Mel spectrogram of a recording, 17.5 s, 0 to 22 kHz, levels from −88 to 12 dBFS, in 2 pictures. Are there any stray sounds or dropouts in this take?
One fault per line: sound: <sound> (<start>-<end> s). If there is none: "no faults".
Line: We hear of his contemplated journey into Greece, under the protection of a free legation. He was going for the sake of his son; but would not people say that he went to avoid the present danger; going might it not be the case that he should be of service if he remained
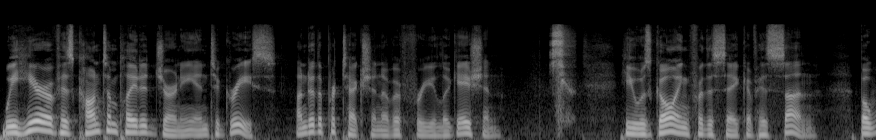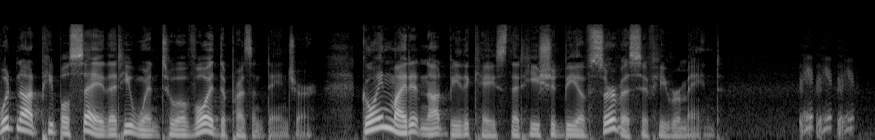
sound: sneeze (5.5-5.8 s)
sound: laugh (16.8-17.3 s)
